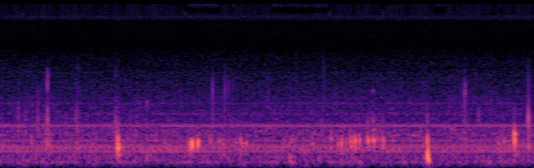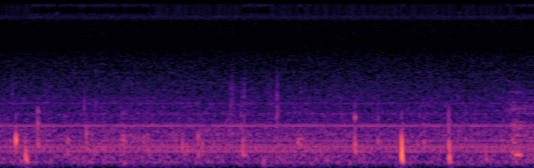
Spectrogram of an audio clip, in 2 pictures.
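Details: Stomach growling in a person with irritable bowel syndrome after drinking milk and prune juice. Scattered gurgles and brief squelching pops over a steady low hum: active bowel sounds, borborygmi.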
